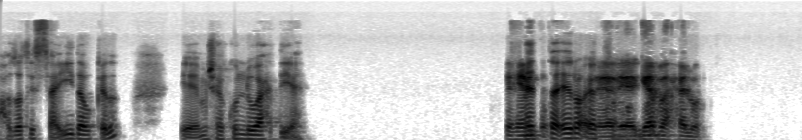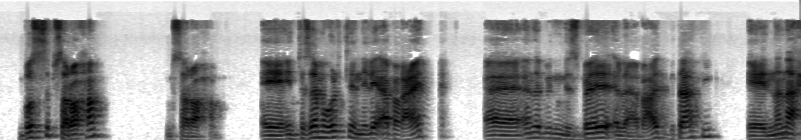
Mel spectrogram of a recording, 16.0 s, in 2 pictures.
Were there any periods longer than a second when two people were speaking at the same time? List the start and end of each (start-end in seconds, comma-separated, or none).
5.3-6.7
